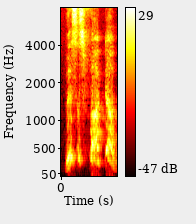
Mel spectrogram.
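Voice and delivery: high laughing outrage; laughing in disbelief. Real, not acted. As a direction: laugh it out, appalled. Outraged laugh at police story.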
